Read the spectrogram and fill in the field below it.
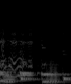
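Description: Short, fairly faint sheep bleats in the My Friend Peppa Pig video game, with two quick wavering calls one after the other.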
